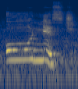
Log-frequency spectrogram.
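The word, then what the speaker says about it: honest: So spelling start from H बट एच is silent and द प्रोनंस pronunciation is ओ ओनेस्ट। सो वी कैन use over here N एन ऑनेस्ट is starting from H बट the sound of ऑनेस्ट इज इज ओ ओनेस्ट mount Everest is द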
